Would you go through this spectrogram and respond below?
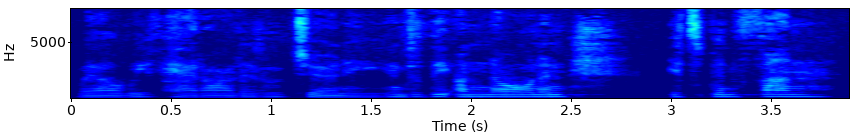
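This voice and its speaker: An actress playing a devoted, hopeful young wife, tender and earnest, in a 1940s radio drama. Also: female voice, low voice, flat delivery, moderate pace, a little mellow, husky. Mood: tender encouragement. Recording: old 1940s radio broadcast recording.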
